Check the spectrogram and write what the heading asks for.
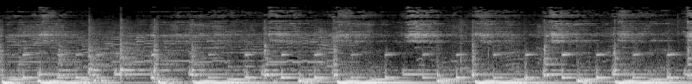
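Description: Live Javanese jaranan ensemble playing dance accompaniment: gamelan-style mallet instruments ring out a quick repeating figure over drums, with a deep boom about every second and a half.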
